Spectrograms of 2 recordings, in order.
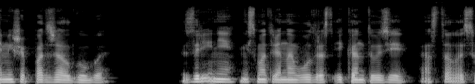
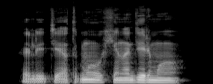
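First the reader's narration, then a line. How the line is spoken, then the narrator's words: Grumble. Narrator (Russian): проворчал дядя Миша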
